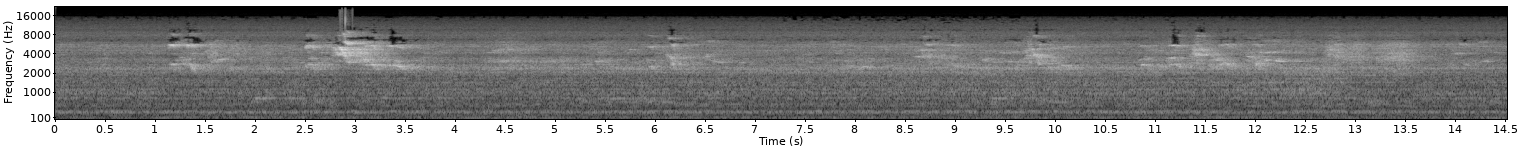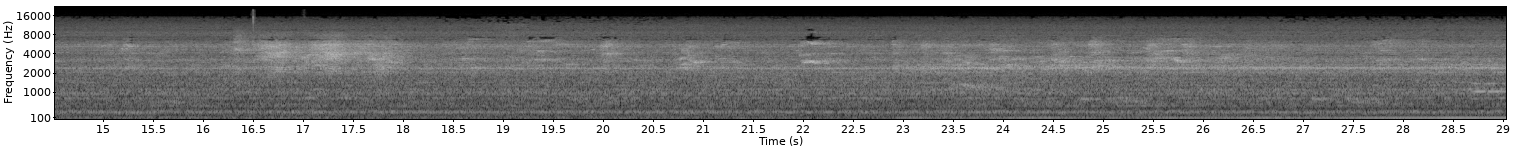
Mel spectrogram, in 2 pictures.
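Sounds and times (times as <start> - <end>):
birds chirping: 1.1 - 7.1, 16.2 - 29.0.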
